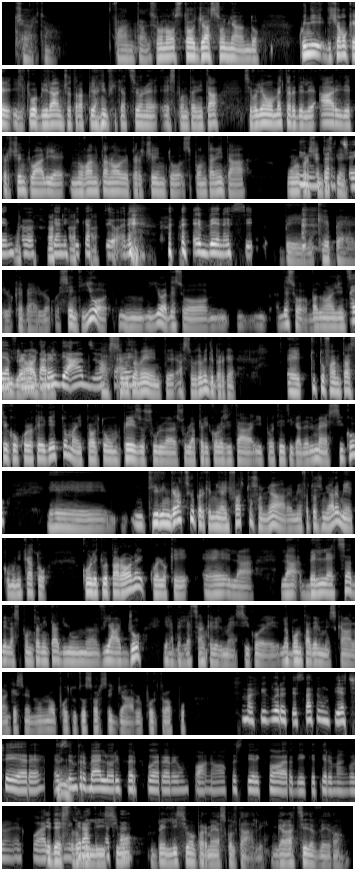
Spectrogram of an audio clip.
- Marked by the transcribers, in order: chuckle; laughing while speaking: "pianificazione"; scoff; other background noise; chuckle; chuckle; drawn out: "e"; other noise
- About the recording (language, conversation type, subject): Italian, podcast, Come bilanci la pianificazione e la spontaneità quando viaggi?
